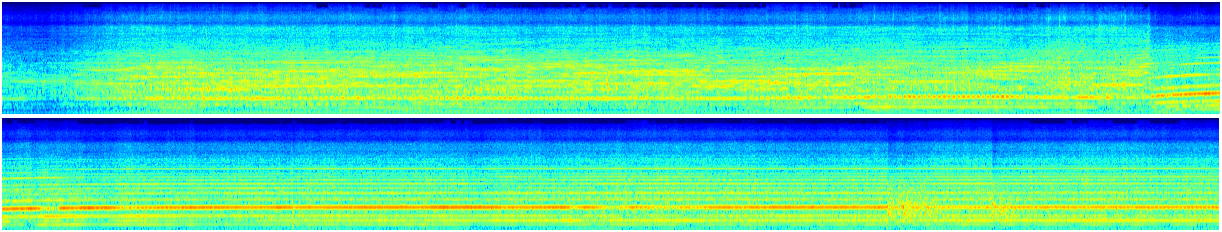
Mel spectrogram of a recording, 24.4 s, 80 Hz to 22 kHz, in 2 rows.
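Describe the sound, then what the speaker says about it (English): A thickness planer feeds a 7-foot hardwood board through, a loud continuous high whine with steady tonal harmonics. The pitch drops partway as the cut loads the motor, then holds level for the rest of the pass. "it takes approximately 26 seconds to pass this 7-foot board, it's about 7 feet long, through the thickness planer"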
